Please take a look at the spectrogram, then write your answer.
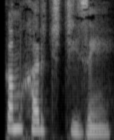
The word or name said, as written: कम-ख़र्च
